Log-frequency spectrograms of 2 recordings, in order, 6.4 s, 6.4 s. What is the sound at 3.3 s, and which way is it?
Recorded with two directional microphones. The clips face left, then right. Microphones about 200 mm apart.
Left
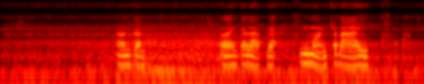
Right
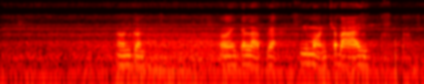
A woman's voice, 25° left (ahead or behind).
